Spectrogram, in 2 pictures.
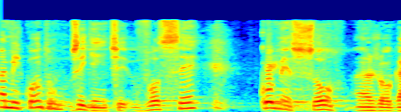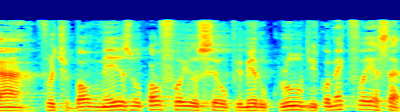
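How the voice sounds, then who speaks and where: A man speaks in a plain, everyday voice at medium pitch. His pace is fairly slow, with big swings in loudness. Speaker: pastor. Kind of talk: sermon. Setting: church.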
